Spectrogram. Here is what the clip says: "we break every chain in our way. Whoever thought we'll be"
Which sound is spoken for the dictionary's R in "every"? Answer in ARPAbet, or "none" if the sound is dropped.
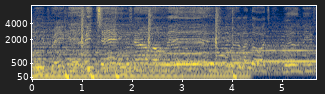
none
